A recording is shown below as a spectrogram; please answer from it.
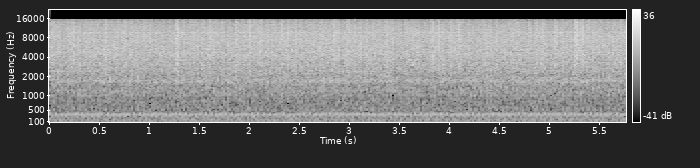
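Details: KTM Duke 125 single idling steadily at an even, smooth thrum with no misses, knocks or rattles, on the lift after starting. It came in hard-starting/not starting despite spark; the diagnostic scan found no faults. Healthy idle.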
